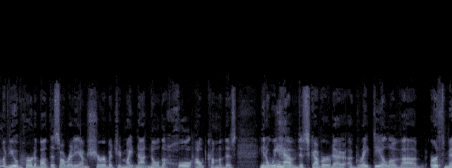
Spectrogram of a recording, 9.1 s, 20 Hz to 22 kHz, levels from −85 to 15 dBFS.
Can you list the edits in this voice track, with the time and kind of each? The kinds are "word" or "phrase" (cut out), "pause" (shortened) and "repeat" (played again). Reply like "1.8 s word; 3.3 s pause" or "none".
none

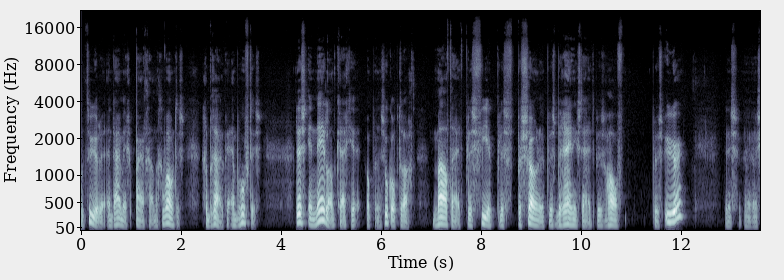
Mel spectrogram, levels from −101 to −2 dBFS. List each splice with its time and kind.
none

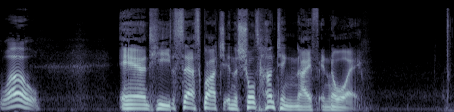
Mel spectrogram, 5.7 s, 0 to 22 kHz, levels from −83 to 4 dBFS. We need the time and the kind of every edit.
2.1 s word; 3.2 s word; 4.1 s word

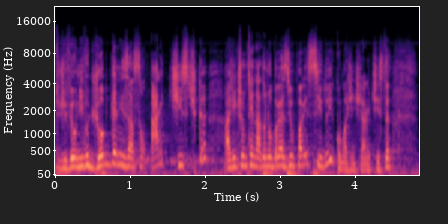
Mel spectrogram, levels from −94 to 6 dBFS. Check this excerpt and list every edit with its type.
none

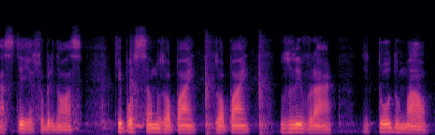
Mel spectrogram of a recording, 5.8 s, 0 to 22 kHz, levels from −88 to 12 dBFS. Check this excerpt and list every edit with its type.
2.9 s repeat

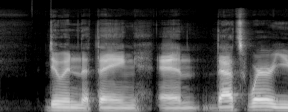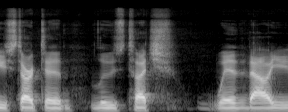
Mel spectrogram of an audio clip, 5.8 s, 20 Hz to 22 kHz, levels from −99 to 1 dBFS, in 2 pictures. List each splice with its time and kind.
1.5 s pause

